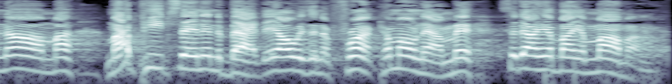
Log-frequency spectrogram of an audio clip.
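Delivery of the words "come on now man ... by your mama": ordinary talk, nothing marked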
